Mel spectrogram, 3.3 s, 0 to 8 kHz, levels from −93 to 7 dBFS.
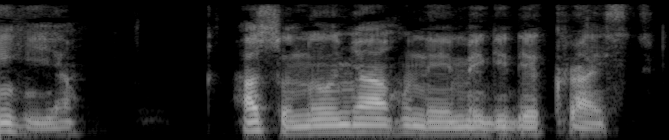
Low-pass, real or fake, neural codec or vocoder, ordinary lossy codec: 7.2 kHz; fake; vocoder, 22.05 kHz, 80 mel bands, WaveNeXt; MP3, 48 kbps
